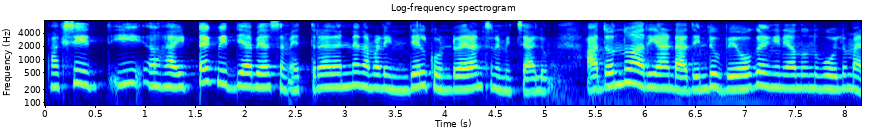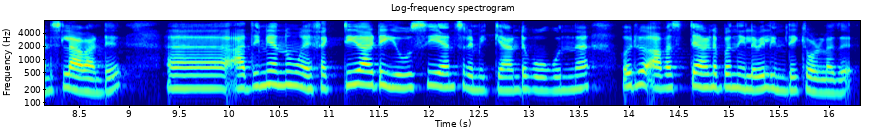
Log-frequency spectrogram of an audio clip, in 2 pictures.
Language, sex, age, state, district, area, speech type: Malayalam, female, 18-30, Kerala, Wayanad, rural, spontaneous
